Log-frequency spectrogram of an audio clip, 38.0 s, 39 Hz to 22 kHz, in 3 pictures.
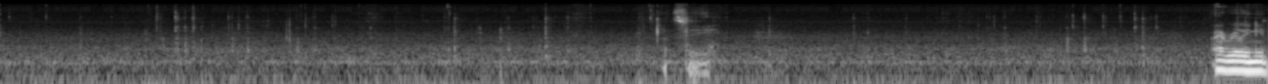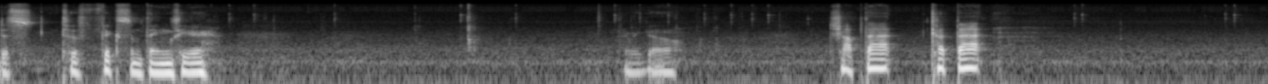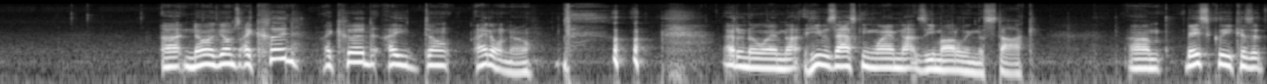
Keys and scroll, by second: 1.3 shift+f, 10.9 s, 16.8 ctrl+shift+space, 30.5 s.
